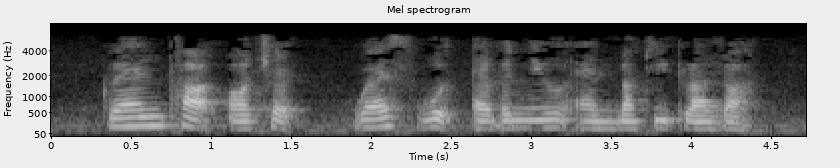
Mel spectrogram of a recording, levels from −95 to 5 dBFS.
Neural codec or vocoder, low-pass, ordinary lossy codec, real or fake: codec, 44.1 kHz, 3.4 kbps, Pupu-Codec; 7.2 kHz; MP3, 24 kbps; fake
